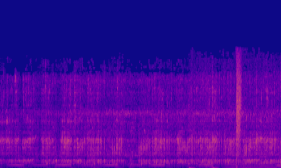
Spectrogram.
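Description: Background music with a steady beat, the kick drum growing stronger near the end, over the steady hiss-buzz of a capsule coffee machine's milk frother pouring frothed milk into a cup.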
